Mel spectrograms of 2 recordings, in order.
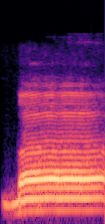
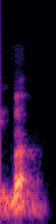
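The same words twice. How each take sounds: First: बा held long and loud, voice flowing out; open vocal cords. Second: ब clipped by a glottal stop; cut-off vowel. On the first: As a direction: keep the throat fully open through बा. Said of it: "vocal cord पूरी खुली हुई है". (बा में आवाज बाहर आती रहे) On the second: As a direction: close the vocal cords so ब ends at once. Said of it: "आवाज बाहर ही नहीं आ रही". (ब के बाद आवाज बंद) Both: Shown as a demonstration.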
